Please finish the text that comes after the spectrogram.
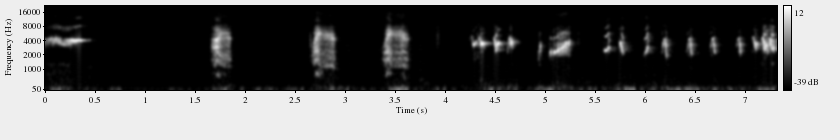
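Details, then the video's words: Long-tailed shrike singing as a lure to make other shrikes reply: a whistled note, three spaced harsh rasps, then a quickening series of short chattering notes repeated several times a second. "BURUNG CENDET GACOR NGOTOT || pancingan cendet agar nyaut gacor"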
